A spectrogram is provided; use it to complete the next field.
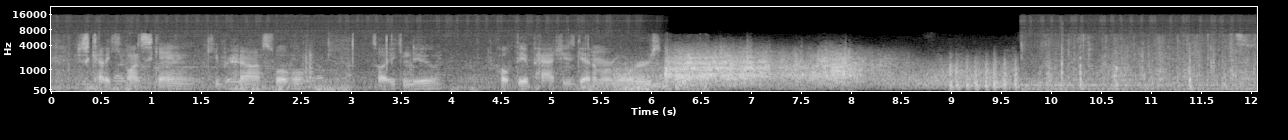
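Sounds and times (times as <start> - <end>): gunfire cracks: 6.1 - 9.8.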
